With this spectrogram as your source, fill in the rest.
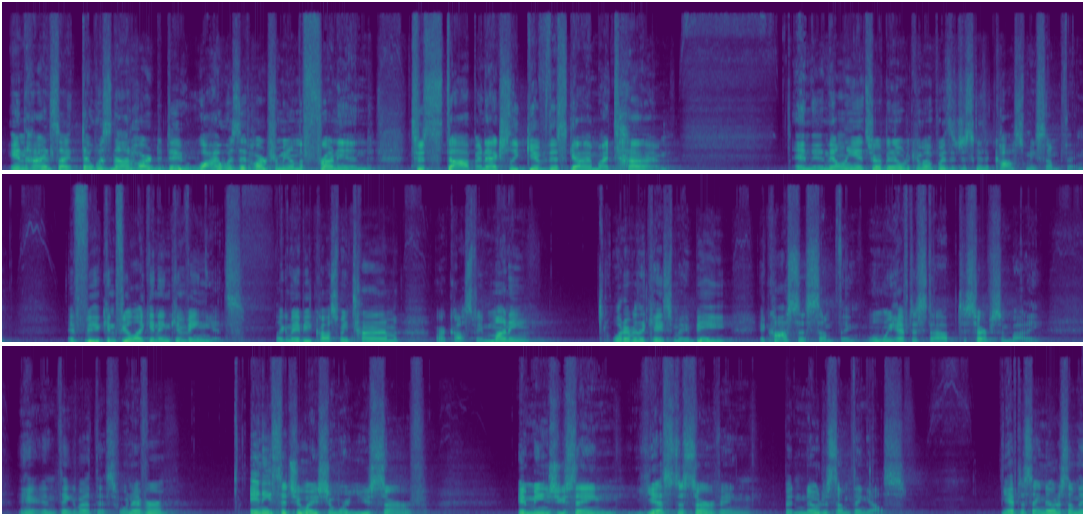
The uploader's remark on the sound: Recorded live at Long Hollow Church on November 1, 2022.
